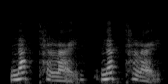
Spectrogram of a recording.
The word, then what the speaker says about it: Naphtali: 이게 스불론이 즈불론 and 납달리가 납탈라이 ph가 p 발음 나서 그 다음에 tal이가 납탈라이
